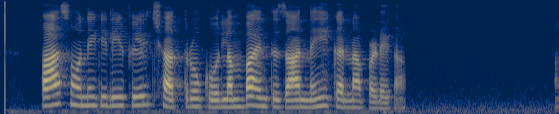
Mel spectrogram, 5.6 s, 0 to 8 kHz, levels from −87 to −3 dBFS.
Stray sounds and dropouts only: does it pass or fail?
pass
